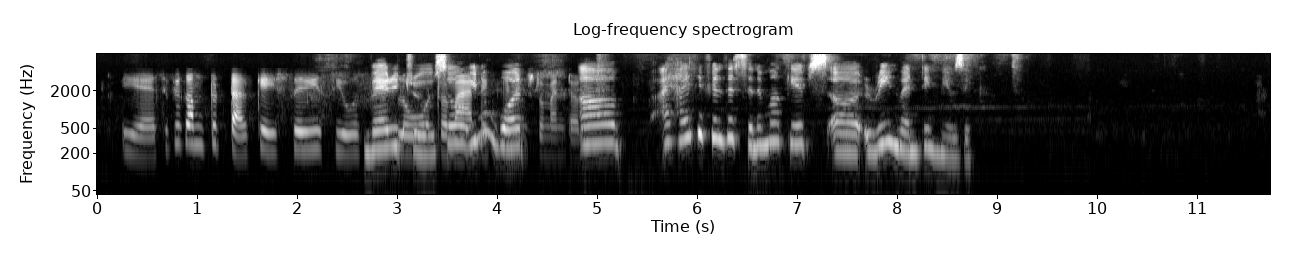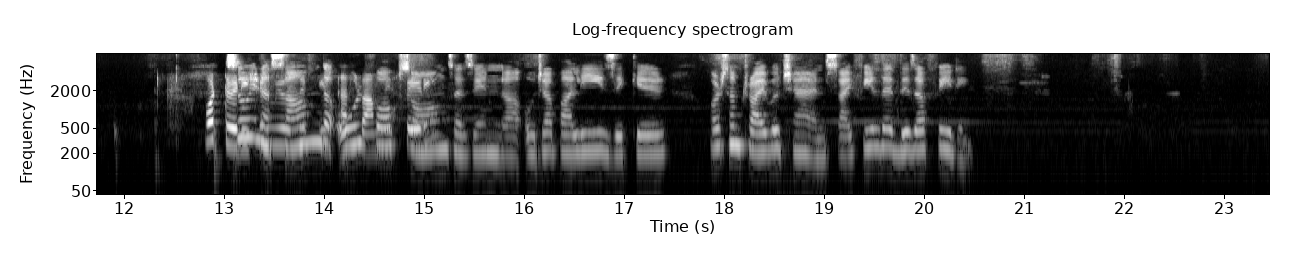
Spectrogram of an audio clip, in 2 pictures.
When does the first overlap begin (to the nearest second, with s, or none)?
3 s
